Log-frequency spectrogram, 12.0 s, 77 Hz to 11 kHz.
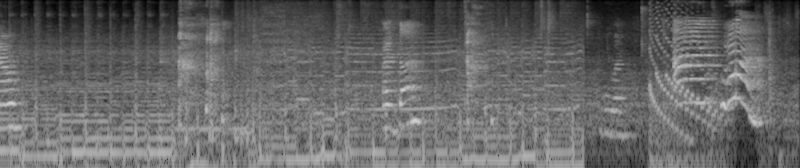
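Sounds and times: person coughing: 2.7s - 3.5s, 7.0s - 7.5s.

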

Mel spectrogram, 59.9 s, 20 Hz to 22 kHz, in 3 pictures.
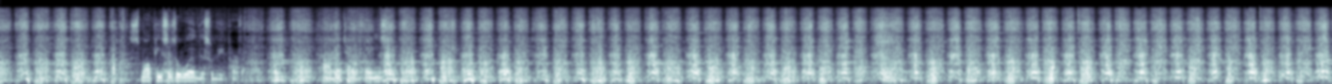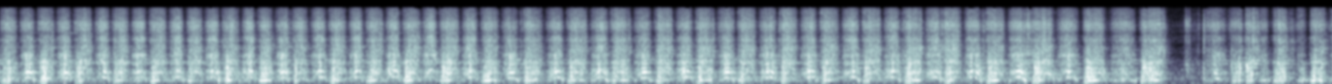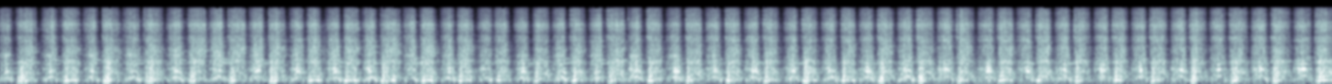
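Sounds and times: hand saw cutting wood: 0.0s - 59.9s.

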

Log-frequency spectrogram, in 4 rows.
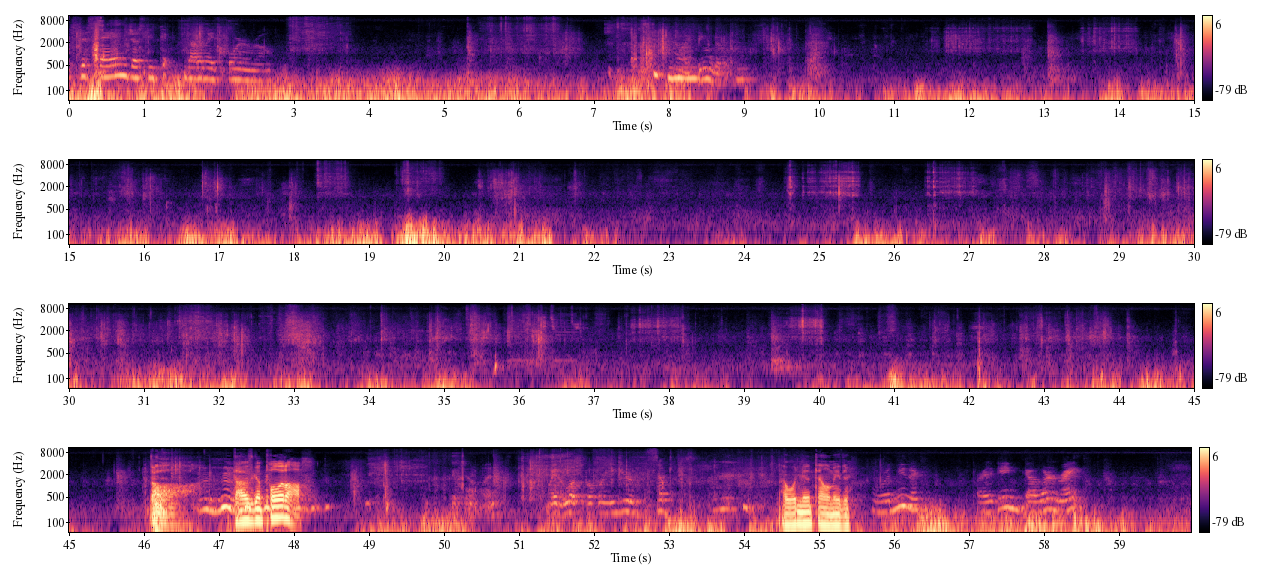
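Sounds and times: stick scratching dirt: 0.0s - 4.0s, 5.2s - 8.4s, 9.1s - 17.2s, 17.9s - 21.9s, 24.0s - 44.0s, 49.0s - 52.8s
footsteps shuffling on dirt: 27.3s - 44.9s, 48.6s - 54.5s.

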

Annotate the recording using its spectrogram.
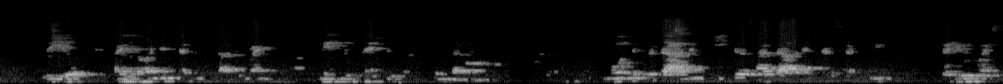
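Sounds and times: young man speaking into a microphone: 0.4s - 10.0s.

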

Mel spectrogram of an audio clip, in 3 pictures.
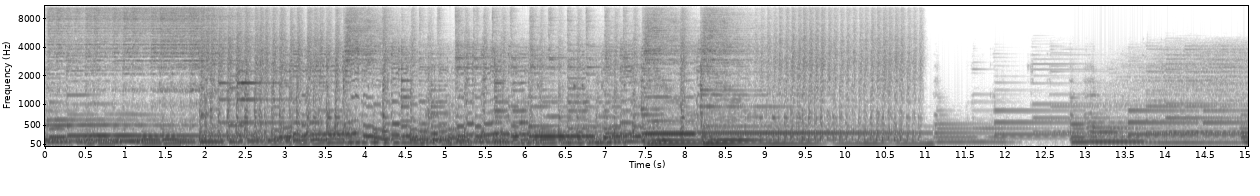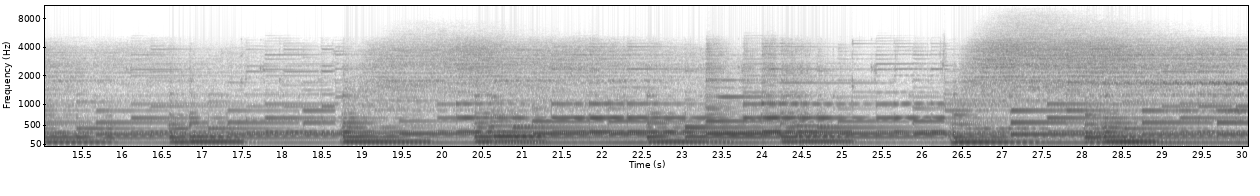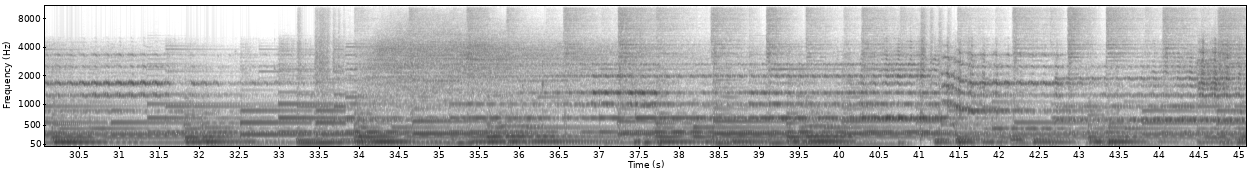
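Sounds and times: jazz fusion band: 0.0s - 11.1s, 26.5s - 45.0s
pulsing bass line: 0.0s - 11.8s, 18.7s - 23.0s, 26.3s - 45.0s
held chords: 0.0s - 12.2s, 26.1s - 45.0s.

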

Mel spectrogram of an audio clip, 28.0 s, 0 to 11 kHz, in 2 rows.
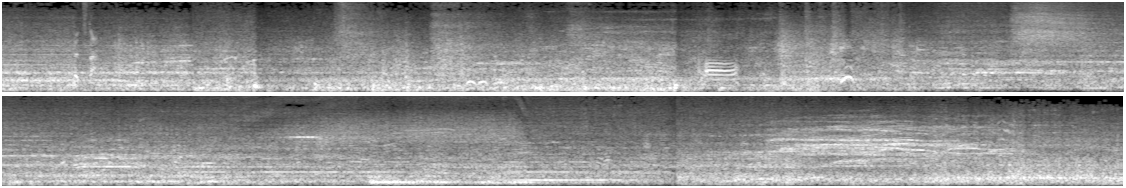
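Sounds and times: roller coaster wheels rumbling on track: 0.0s - 28.0s.

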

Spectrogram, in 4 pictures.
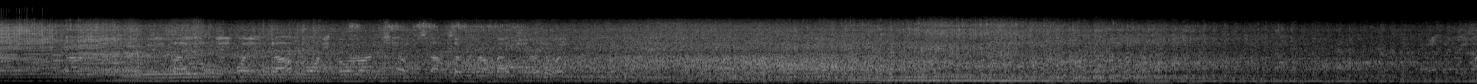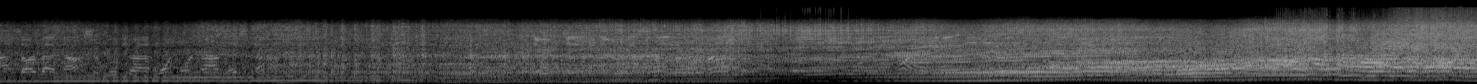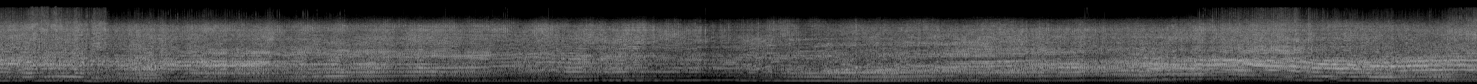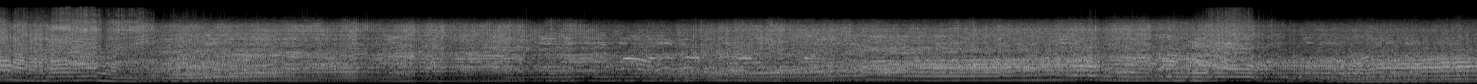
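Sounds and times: race car engines running hard: 0.0s - 59.0s.

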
